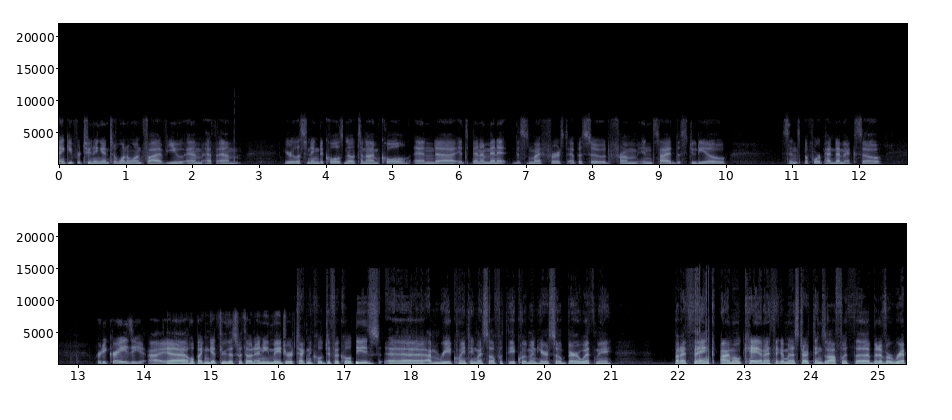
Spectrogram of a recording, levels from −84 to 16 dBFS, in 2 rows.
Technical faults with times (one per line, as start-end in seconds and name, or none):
0.00-14.35 input switched to a poorer device
2.62-3.10 processor overload crackle
17.07-17.75 repeated packet loss (robotic sound)
22.22-22.49 processor overload crackle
